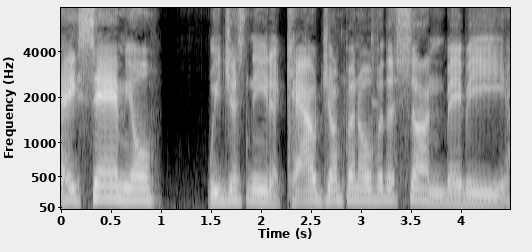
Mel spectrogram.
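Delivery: loud yelling. Voicing Rose calling an order through the kitchen window: yelling to the cook. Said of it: "Rose looks through the window and just yells".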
